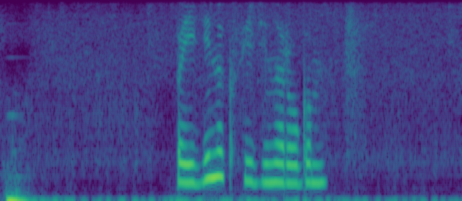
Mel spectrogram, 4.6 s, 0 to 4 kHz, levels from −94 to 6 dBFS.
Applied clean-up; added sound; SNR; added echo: neural separator model SepFormer WHAM!.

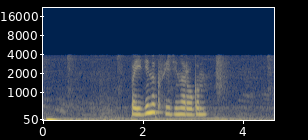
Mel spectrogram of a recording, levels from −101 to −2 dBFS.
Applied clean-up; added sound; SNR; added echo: none; none; none; none.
